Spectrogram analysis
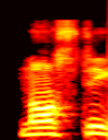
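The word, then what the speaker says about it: gnostic: তারপরে দেখেন যেসব জায়গায় জি উচ্চারিত হবে না, খেয়াল করেন শব্দের শুরুতে বা শেষে জি এন থাকলে জি সাইলেন্ট। যেমন ধরেন নেট আছে এখানে, তারপরে সাইন আছে, সাইন হচ্ছে শব্দের শেষে, নার্ল আছে, নস্টিক আছে।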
